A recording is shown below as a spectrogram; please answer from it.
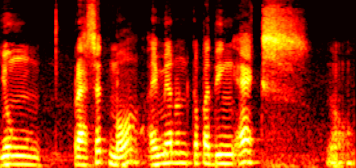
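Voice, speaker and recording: A male priest preaching a sermon who tells stories and keeps adding quick tag questions, switching languages as he goes. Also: high-pitched, slight background noise. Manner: storytelling with frequent tag questions; mixes Tagalog, Cebuano and English.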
